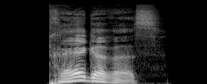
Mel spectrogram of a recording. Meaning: strong/mixed nominative/accusative neuter singular comparative degree of träge
- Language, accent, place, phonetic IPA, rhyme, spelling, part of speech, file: German, Germany, Berlin, [ˈtʁɛːɡəʁəs], -ɛːɡəʁəs, trägeres, adjective, De-trägeres.ogg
